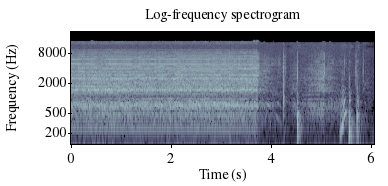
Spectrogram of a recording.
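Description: Craft heat gun blowing hot air at a steady pitch to dry alcohol-marker ink on a tile. It cuts off suddenly a little under four seconds in, followed by a couple of light knocks.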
